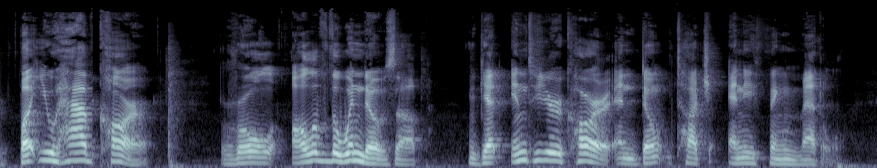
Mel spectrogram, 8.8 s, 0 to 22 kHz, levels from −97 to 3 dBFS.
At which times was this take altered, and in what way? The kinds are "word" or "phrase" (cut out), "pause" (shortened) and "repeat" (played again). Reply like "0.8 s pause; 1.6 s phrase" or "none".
0.9 s word

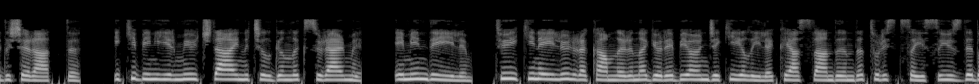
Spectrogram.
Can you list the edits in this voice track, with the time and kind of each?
none

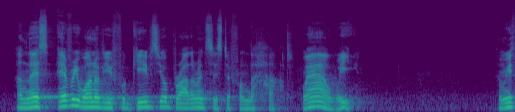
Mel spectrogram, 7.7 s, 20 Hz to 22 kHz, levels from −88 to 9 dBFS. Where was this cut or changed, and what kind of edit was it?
4.4 s pause

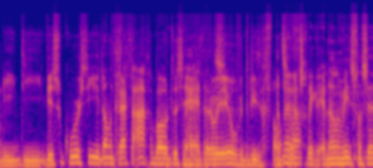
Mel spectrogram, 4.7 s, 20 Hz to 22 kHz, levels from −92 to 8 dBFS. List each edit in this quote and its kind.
2.1 s word

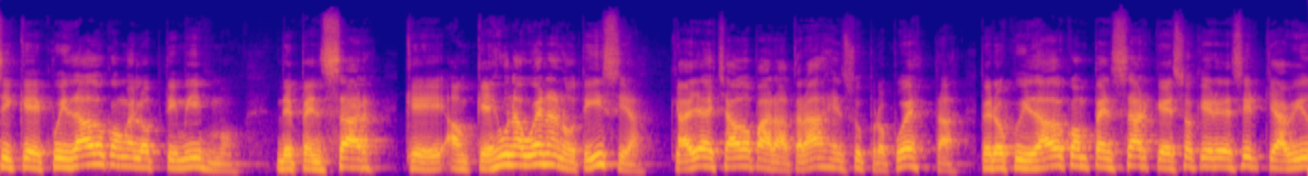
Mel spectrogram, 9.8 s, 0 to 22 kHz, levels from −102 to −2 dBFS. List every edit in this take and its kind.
3.0 s pause; 5.1 s phrase; 7.3 s pause

